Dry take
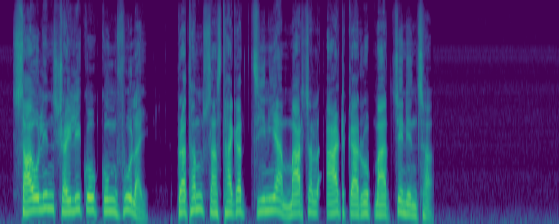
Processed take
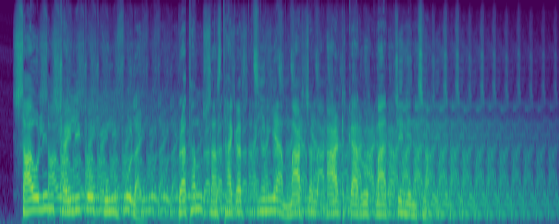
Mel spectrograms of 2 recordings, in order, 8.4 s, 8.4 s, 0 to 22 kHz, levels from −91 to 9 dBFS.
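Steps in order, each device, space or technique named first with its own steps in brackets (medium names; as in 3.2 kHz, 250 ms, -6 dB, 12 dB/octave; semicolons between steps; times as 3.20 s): multi-head tape echo (multi-head delay 184 ms, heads second and third, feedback 63%, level -11 dB; wow and flutter); trim +3.5 dB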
